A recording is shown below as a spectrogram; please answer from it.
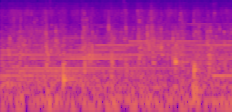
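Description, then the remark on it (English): Water and baking soda sloshing and splashing inside a slightly leaky jar being shaken, a steady churning slosh with small drips and dribbles, moderately quiet. “I need to shake this jar up, and it's a little bit leaky.”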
